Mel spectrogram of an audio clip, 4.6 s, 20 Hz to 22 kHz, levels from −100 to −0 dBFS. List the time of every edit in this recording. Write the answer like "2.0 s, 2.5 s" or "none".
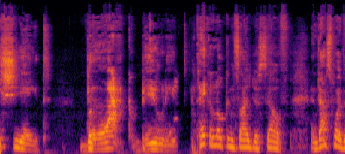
2.3 s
